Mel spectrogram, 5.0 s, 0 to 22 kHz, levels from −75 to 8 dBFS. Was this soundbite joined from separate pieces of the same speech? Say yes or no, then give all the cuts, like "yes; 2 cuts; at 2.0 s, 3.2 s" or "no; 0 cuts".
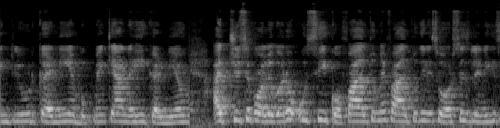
yes; 1 cut; at 1.9 s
